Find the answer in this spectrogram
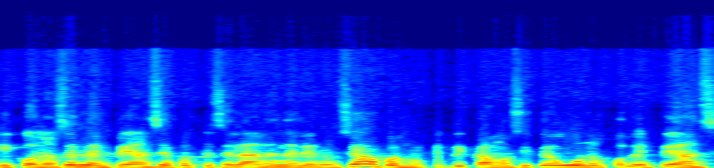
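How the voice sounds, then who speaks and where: Talking at a very fast pace, a woman has a fairly high pitch and a dark, mellow tone. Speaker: university lecturer in electrical engineering. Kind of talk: lecture. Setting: video call.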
